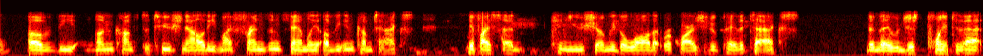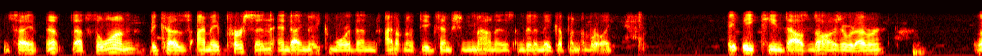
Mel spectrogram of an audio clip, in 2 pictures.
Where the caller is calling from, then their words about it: Connecticut, United States; I'm calling from Connecticut.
